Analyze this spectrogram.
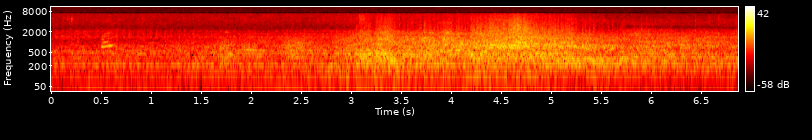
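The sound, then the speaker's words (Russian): A deep, rumbling roar of four fighter jets flying in parade formation over a memorial at the end of a ceremony, already loud at the start and swelling to a sustained, powerful peak in the second half before easing slightly. “Под конец торжественной церемонии к восторгу собравшихся 4 истребителя в парадном строю совершили демонстрационный полет над мемориалом.”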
